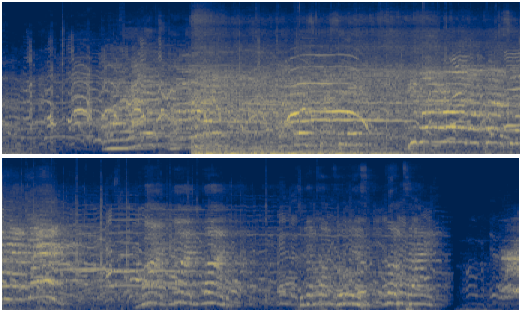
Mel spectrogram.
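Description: A man talks loudly into a microphone, heard through loudspeakers.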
